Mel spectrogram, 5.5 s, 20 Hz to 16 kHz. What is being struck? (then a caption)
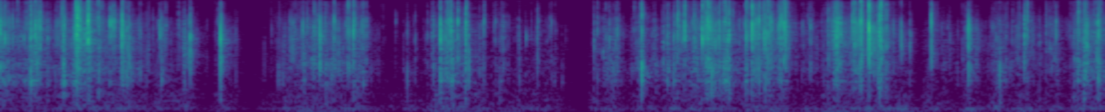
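Thin clear plastic film sleeve. A thin, empty, hand-sized sleeve of clear plastic film, folded long and flat, is squeezed and bent between the fingers of both hands to crinkle it. The result is dense, bright, crackling crinkles in quick irregular bursts, with almost no low end and two brief silent pauses, near 1.2 and 2.9 seconds.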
